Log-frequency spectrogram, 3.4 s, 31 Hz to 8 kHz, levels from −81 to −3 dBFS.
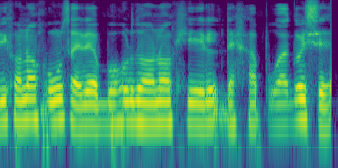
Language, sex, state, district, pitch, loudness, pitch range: Assamese, male, Assam, Sonitpur, 135 Hz, -14 LUFS, 130-145 Hz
